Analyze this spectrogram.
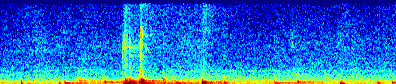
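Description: A microphone bumps and knocks on a table.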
